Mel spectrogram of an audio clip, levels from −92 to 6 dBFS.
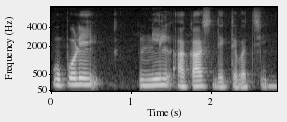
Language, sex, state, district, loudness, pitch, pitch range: Bengali, male, West Bengal, Cooch Behar, -19 LUFS, 155 Hz, 135-170 Hz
